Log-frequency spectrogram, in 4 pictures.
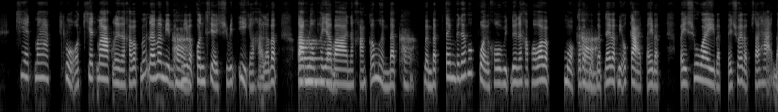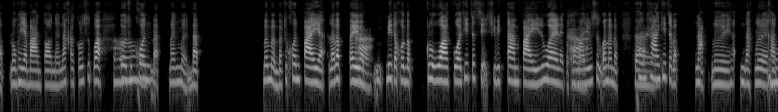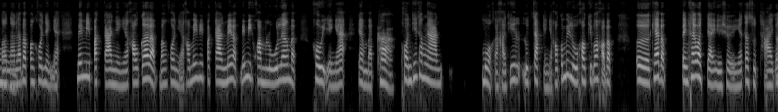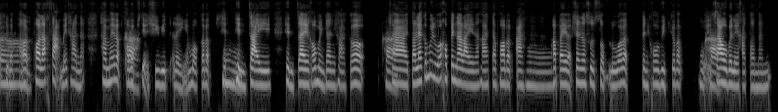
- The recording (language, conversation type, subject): Thai, unstructured, คุณคิดว่าการออมเงินสำคัญแค่ไหนในชีวิตประจำวัน?
- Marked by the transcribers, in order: tapping; other noise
